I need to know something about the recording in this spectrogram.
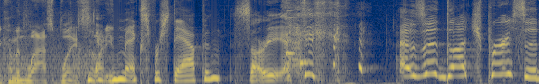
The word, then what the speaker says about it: Max Verstappen: This F1 race is starting and I'm predicting Max Verstappen is going to come in last place. Max Verstappen? Sorry. As a Dutch person, it's just funny to hear how other people pronounce it. It's Max Verstappen.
